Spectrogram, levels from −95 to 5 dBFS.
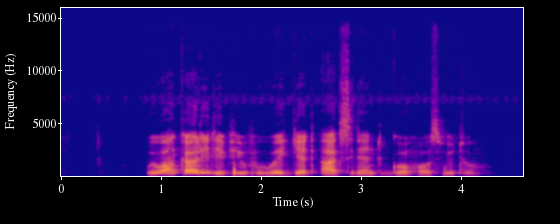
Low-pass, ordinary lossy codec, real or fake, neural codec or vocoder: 14.4 kHz; none; fake; vocoder, 44.1 kHz, 128 mel bands every 512 samples, BigVGAN v2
